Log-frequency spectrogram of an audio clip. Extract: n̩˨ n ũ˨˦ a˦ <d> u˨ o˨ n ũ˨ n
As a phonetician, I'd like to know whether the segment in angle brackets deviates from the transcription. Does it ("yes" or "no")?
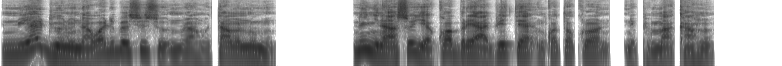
no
